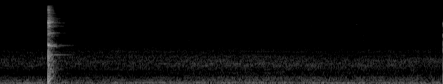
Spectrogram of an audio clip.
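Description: Glasses clinking in a toast: one bright, ringing strike early on that decays quickly into a low, quiet background hum, with a second brief sharp hit cut off at the very end.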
